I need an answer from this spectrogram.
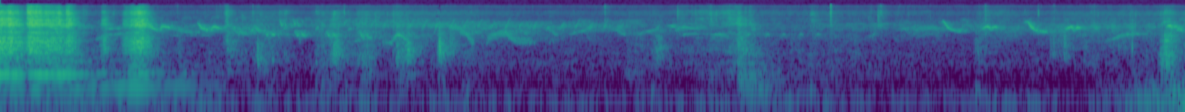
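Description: Faint birdsong of short chirps and whistles, with a few soft clicks and knocks. A low steady hum fades out about a second in.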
